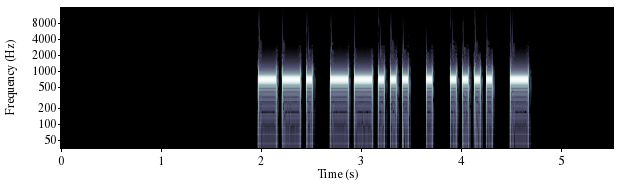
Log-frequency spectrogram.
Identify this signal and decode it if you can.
Morse code, heard as a keyed tone, about 20 wpm, 700 Hz. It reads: G7EHT
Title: DXCC-100 Call Signs - 5 Characters - Repeated 2x - 20wpm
